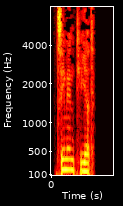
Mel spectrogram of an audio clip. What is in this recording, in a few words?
"zementiert", German; adjectives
